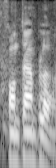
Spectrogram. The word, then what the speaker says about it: Fontainebleau: Fontainebleau, yeah.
